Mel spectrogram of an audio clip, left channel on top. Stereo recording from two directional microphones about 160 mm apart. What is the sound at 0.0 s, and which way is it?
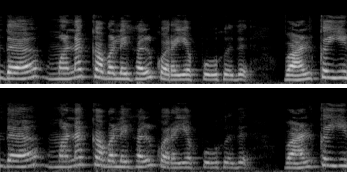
Speech, 40° left (ahead or behind).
